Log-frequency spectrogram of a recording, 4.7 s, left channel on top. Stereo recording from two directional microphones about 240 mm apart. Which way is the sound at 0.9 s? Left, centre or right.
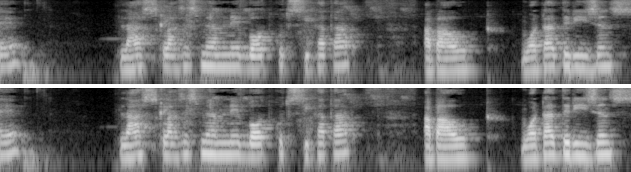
Right.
